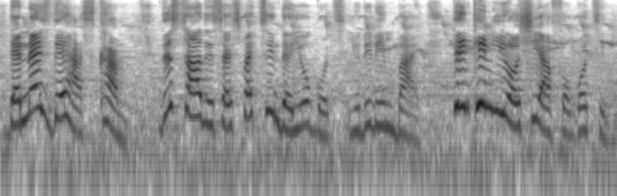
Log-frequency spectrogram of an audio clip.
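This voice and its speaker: High bright-voiced mother giving advice. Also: slight background noise. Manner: earnest, repeats points, acts out children's voices. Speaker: parenting advice vlogger, mother. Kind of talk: earnest advice talk to mothers.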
